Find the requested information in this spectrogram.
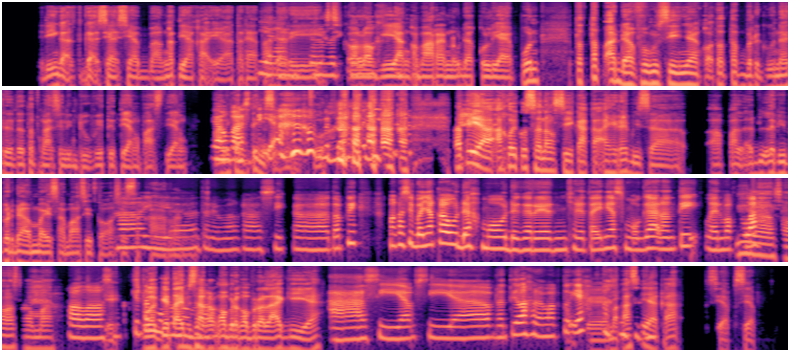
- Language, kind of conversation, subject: Indonesian, podcast, Pernah ngerasa tersesat? Gimana kamu keluar dari situ?
- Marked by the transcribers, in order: chuckle; chuckle; "kita" said as "kitai"; chuckle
